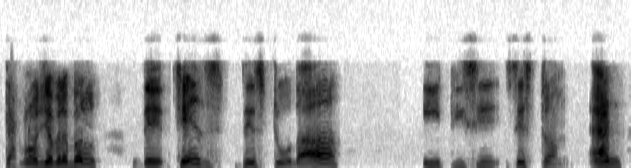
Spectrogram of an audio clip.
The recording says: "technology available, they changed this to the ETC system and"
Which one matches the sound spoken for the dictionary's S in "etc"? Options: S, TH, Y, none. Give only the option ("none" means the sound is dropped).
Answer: none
